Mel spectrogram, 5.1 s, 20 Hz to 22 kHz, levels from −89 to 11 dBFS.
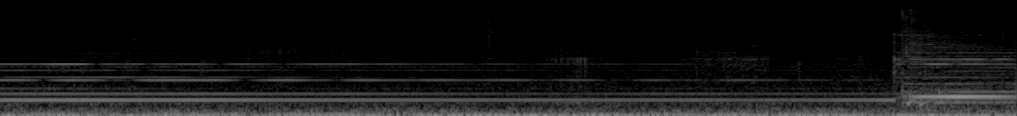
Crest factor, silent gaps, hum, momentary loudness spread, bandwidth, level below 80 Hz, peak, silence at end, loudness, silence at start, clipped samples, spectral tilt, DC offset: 14 dB; none; none; 9 LU; 16 kHz; -46 dBFS; -28 dBFS; 0 s; -48 LUFS; 0 s; under 0.1%; -6 dB/octave; under 0.1%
